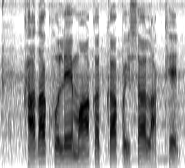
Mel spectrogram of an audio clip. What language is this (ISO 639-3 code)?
hne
